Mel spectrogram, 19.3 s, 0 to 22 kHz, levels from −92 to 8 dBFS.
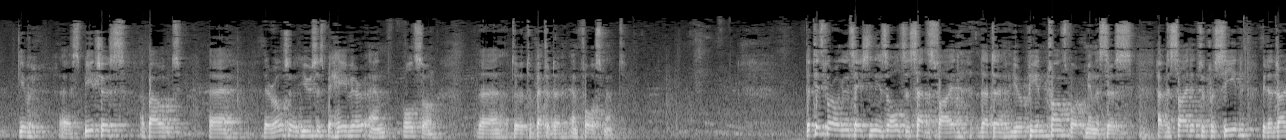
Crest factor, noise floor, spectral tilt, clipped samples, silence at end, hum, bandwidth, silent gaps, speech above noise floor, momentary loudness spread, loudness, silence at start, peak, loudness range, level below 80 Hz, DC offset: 14 dB; -35 dBFS; -5 dB/octave; under 0.1%; 0 s; none; 14 kHz; none; 22 dB; 19 LU; -14 LUFS; 0 s; 0 dBFS; 5 LU; -42 dBFS; under 0.1%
